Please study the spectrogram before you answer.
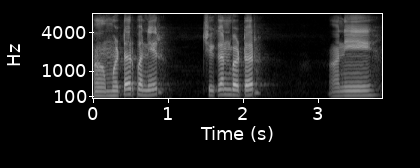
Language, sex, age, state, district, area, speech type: Marathi, male, 18-30, Maharashtra, Raigad, rural, spontaneous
